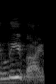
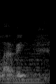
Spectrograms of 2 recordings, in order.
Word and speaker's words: Levi: It's supposed to be Levi, not Levy.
